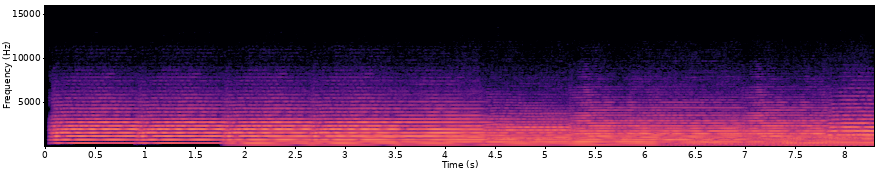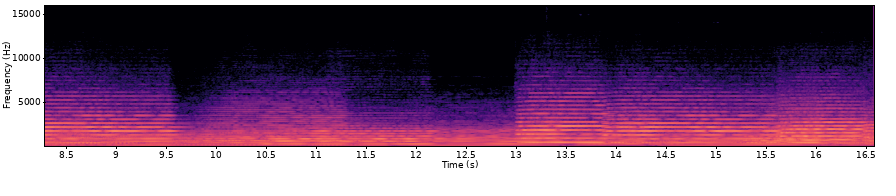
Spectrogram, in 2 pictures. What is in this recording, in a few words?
Coro Brass section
